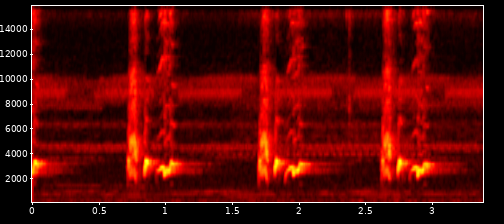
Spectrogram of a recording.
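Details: Lure recording of a sooty-headed bulbul for trapping wild birds, giving three quick chattering phrases in about a second apart, each a bright burst dropping into a liquid falling note, with steady faint high-pitched hiss behind.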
